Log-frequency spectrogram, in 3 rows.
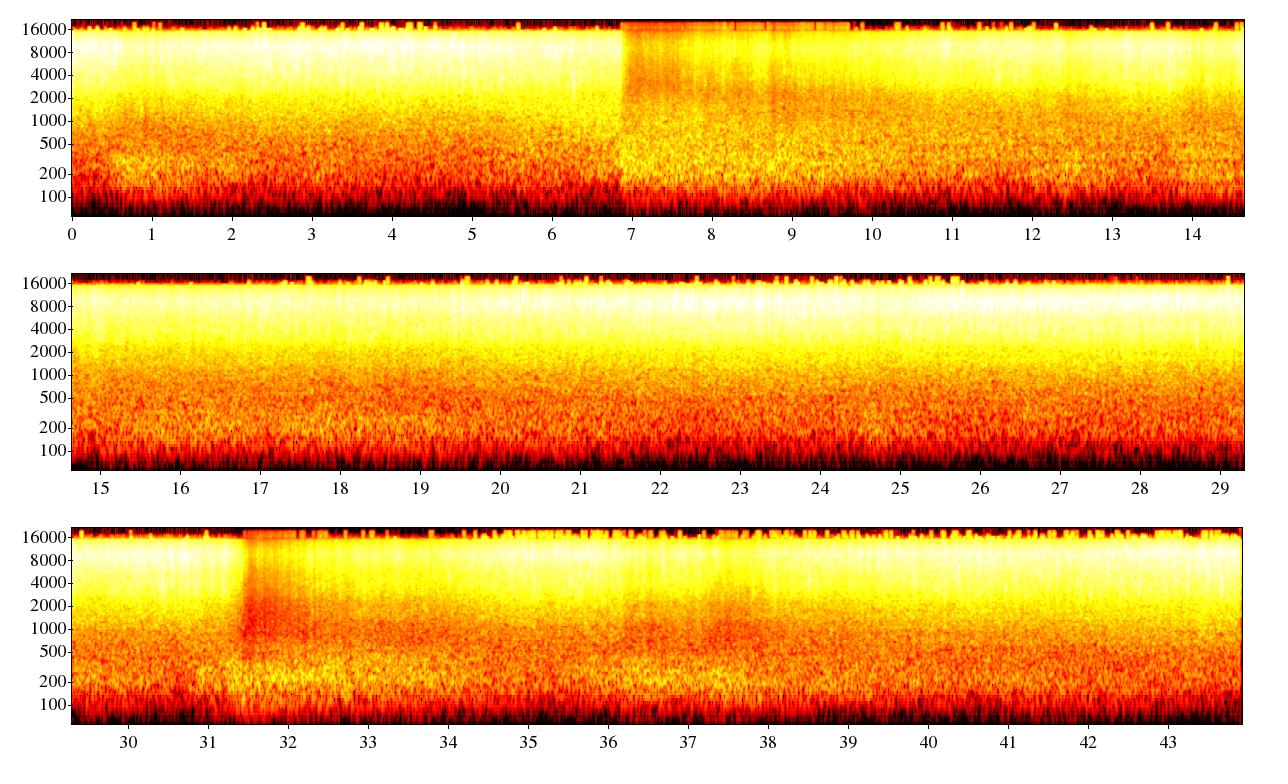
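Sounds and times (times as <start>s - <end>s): heavy rain pouring: 0.0s - 43.9s
deep rumble of thunder: 5.6s - 21.4s, 29.3s - 42.5s.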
